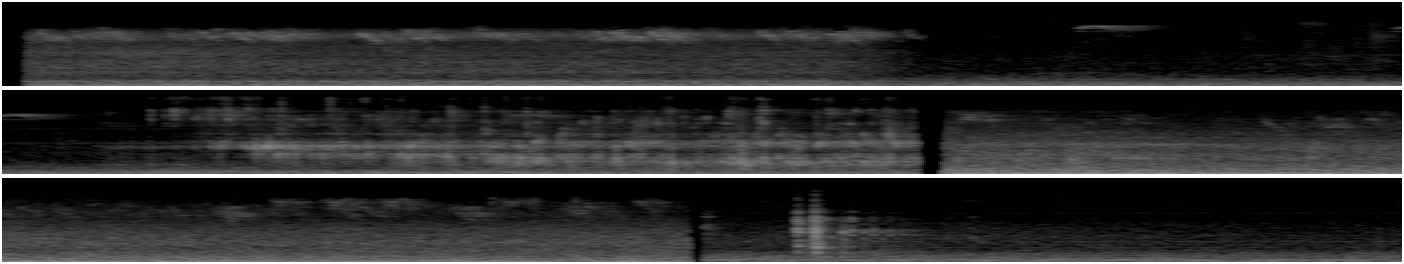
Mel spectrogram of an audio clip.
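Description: Tea being poured into a glass teacup, a few seconds of filling trickle, after faint high chirping at the start. Near the end, one sharp knock of a knife on a wooden cutting board.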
